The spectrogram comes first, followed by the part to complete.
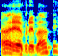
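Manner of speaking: silly, high-pitched Italian accent. Voicing the cricket as it greets everybody, Asshole the Cricket voice. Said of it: "that's the cricket's accent?".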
